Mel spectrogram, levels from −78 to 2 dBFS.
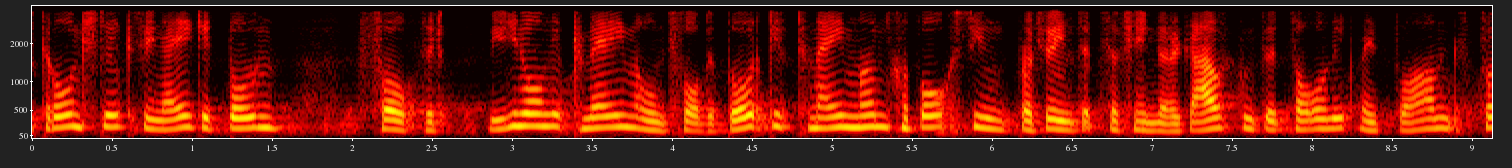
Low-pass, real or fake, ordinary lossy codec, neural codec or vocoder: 3.6 kHz; fake; none; codec, 16 kHz, 0.5 kbps, FreqCodec, larger model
